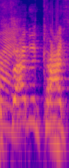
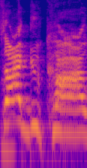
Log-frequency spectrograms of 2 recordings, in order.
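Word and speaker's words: Sardaukar: is the Sajika troops. It's Sardukar, whatever.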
